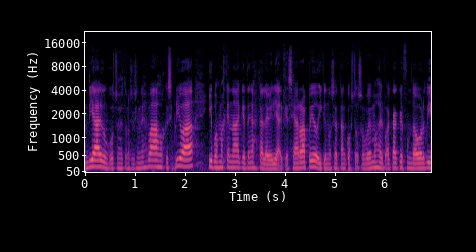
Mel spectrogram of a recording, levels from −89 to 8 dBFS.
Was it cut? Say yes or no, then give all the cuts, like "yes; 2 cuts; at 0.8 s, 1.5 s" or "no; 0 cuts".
yes; 1 cut; at 1.7 s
